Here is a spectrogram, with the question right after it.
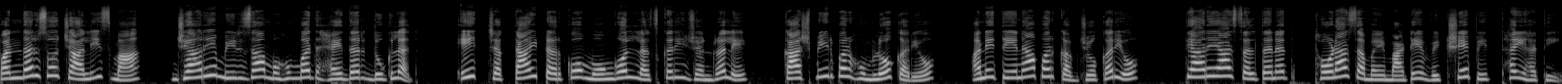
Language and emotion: Gujarati, neutral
